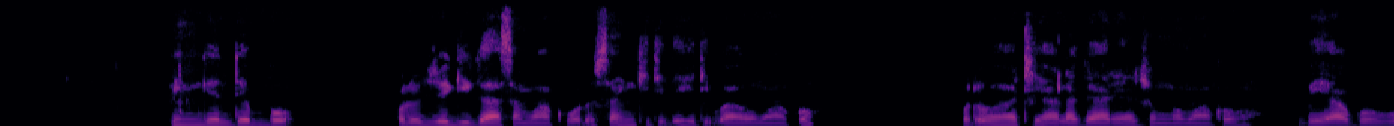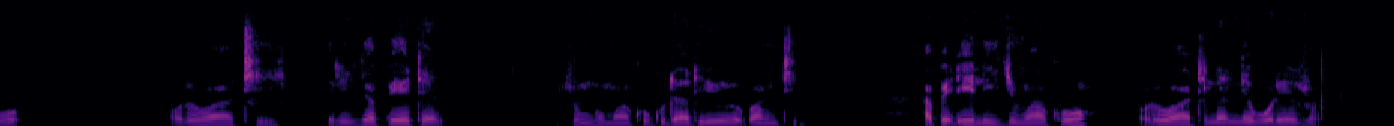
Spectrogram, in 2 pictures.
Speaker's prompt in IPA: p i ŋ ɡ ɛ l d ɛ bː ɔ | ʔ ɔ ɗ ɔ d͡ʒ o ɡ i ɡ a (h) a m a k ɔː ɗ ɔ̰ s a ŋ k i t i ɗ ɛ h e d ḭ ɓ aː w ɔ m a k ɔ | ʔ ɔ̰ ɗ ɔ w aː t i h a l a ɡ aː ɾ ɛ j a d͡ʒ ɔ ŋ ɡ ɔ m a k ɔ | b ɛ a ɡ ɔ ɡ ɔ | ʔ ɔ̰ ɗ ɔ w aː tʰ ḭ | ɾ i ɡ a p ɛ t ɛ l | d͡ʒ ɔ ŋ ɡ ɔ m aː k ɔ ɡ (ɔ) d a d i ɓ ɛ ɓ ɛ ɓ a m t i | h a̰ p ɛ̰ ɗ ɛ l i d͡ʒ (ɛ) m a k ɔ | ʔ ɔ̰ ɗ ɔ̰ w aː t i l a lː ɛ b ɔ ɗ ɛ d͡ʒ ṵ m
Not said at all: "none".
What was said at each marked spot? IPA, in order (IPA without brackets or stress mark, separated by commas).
s, u, i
